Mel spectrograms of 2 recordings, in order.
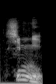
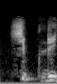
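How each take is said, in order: First: The word has nasal n sounds before ni. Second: The word keeps a p stop before li. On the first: The speaker calls it right. "シンニって言った方が簡単なわけですよ" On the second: The speaker calls it wrong. "これ間違う人はシップリと言っちゃうわけ"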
